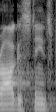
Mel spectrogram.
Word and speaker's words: Augustine: Now, at some point, there were some needs to balance what Augustine was saying, or Augustine's pronounced both ways.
